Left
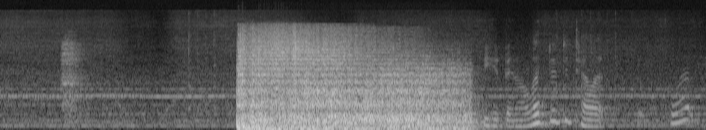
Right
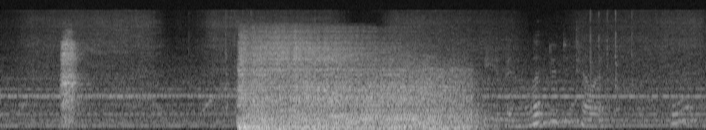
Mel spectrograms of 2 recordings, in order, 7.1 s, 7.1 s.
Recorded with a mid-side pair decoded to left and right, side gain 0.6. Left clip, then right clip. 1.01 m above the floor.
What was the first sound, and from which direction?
A gasp, 55° right.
